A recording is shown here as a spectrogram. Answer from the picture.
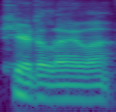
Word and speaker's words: Keir Dullea: I've never pronounced Here's Alea, yeah. Keir Dullea, like, y- Alea, yeah.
